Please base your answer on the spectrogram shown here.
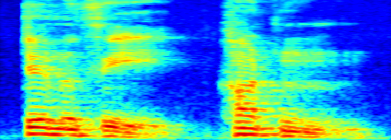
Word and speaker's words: Timothy Hutton: It's pronounced Timothy Hutton.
